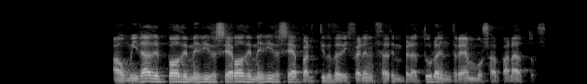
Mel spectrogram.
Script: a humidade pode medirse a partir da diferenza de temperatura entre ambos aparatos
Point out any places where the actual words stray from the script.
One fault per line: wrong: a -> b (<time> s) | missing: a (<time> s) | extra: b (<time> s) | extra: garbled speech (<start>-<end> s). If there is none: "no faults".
extra: pode medirse (2.4 s)
missing: de (3.8 s)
